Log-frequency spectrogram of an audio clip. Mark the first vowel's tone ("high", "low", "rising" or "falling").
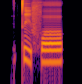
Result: falling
